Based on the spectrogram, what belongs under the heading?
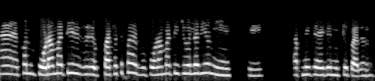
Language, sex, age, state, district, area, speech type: Bengali, female, 18-30, West Bengal, Uttar Dinajpur, rural, conversation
